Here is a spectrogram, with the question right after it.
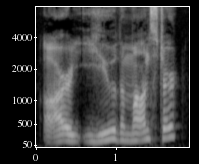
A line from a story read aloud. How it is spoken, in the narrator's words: He stuttered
